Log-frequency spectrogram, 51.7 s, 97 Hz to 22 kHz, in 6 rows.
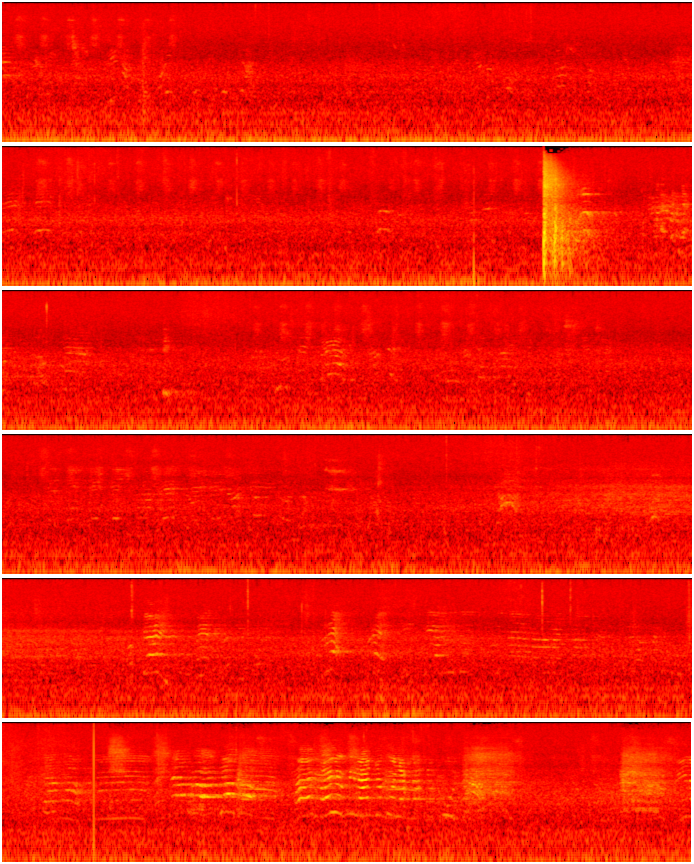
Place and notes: Via Pasquale Besenghi, Trieste - remoteness, yard, kids
Trieste, Italy, 7 September 2013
